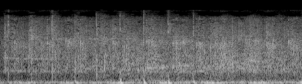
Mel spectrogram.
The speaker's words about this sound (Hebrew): תנו לו כפיים גם כן.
